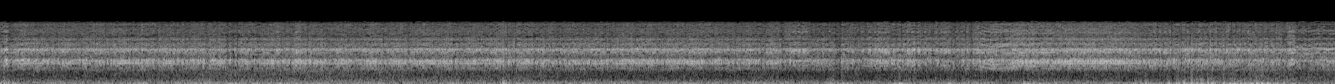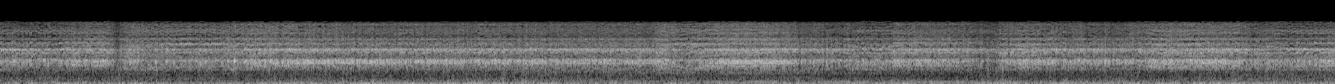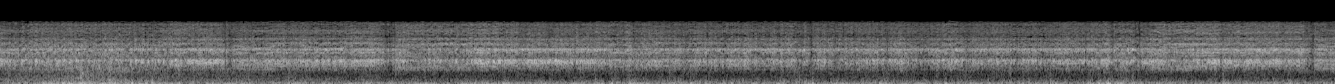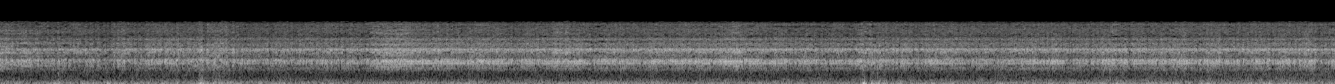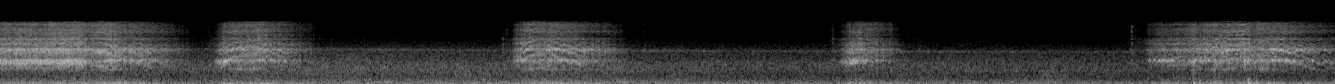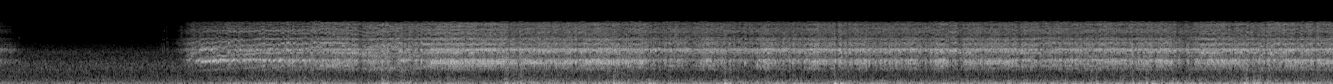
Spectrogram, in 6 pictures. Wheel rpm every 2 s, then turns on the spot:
230, 230, 230, 230, 230, 230, 220, 210, 230, 230, 230, 220, 220, 210, 210, 210, 230, 230, 230, 230, 230, 230, 230, 230, 240, 230, 230, 110, 20, 30, 0, 10, 50, 40, 90, 210, 230, 230, 230, 230.
62-64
